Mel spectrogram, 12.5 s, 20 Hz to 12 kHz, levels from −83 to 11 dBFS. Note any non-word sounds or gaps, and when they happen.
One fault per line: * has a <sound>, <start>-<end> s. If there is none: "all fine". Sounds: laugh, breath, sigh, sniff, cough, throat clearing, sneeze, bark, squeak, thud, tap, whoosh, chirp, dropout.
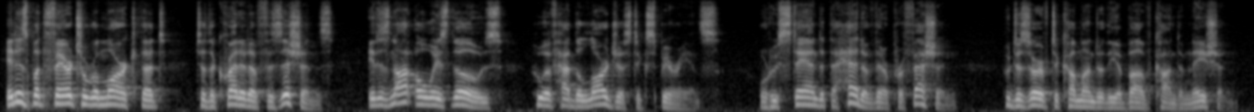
all fine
